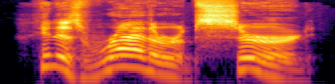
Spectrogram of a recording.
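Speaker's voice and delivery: ordinary delivery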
